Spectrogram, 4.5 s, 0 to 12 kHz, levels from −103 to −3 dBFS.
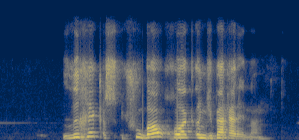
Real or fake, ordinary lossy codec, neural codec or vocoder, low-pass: real; Opus, 32 kbps; none; 7.2 kHz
